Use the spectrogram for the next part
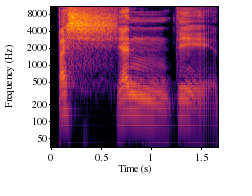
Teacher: That sh, the sh is kind of prolonged to give the heaviness to that syllable.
